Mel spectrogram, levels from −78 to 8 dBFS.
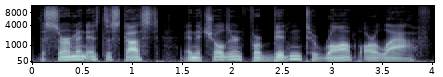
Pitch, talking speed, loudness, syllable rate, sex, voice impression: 100 Hz, 180 wpm, -20 LUFS, 5.0 syllables/s, male, very masculine, very adult-like, slightly middle-aged, thick, tensed, powerful, bright, slightly soft, clear, fluent, cool, very intellectual, refreshing, very sincere, very calm, slightly mature, friendly, reassuring, slightly unique, elegant, slightly wild, slightly sweet, slightly lively, kind, slightly modest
